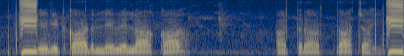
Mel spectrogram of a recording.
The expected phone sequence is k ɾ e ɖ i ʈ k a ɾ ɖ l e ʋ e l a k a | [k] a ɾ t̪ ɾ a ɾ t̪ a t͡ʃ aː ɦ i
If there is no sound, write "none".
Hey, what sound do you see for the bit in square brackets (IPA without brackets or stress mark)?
p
